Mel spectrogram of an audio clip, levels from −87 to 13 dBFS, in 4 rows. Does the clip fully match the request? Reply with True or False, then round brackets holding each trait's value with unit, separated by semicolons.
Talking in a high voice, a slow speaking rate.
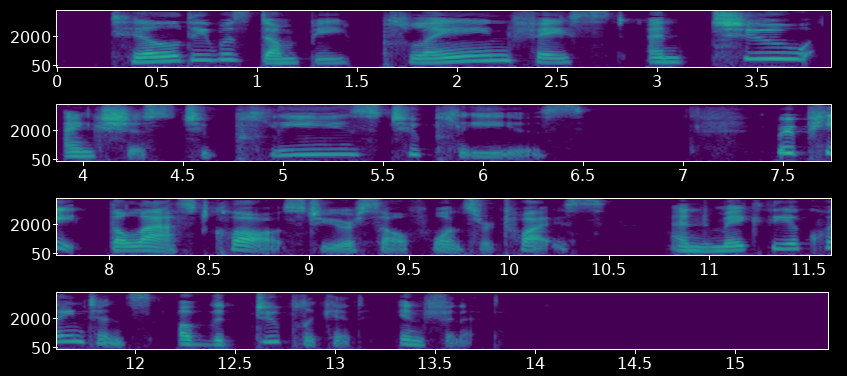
True (210 Hz; 115 wpm)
